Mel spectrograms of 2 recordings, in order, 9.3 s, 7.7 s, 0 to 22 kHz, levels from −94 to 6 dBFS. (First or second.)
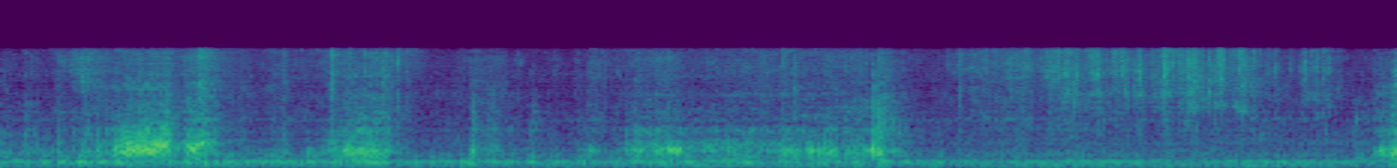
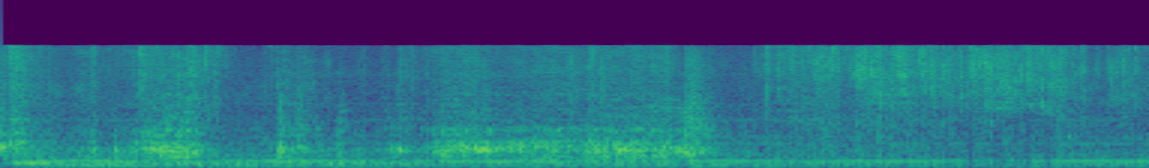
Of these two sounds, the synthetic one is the first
